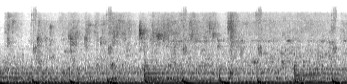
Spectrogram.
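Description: Tap water runs steadily and loudly into a sink during handwashing, a dense broadband rush with small splashes and gurgles throughout, close by with no talking.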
